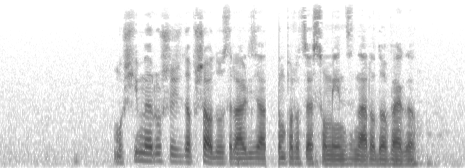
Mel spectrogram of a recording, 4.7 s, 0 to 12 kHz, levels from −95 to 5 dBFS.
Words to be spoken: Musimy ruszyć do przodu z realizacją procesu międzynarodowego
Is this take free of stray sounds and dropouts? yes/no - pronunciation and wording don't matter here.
no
